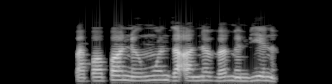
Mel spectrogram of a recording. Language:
Bamenyam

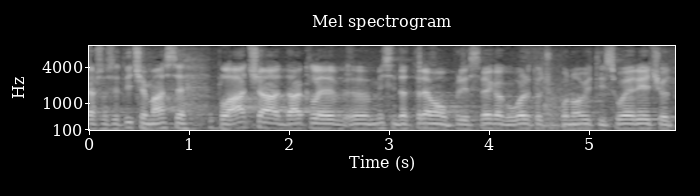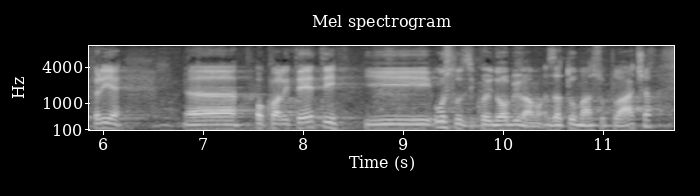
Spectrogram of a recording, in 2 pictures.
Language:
Croatian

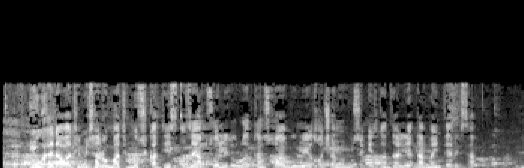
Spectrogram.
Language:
Georgian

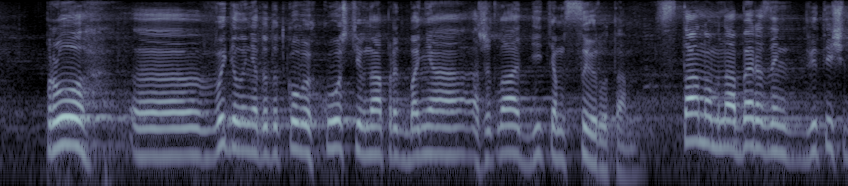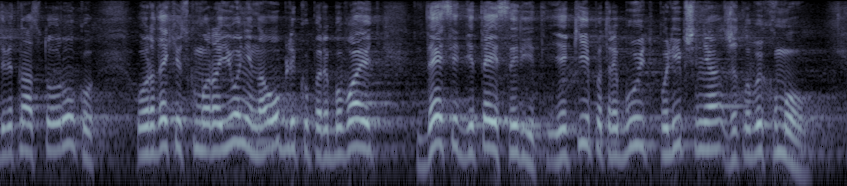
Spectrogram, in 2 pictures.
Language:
Ukrainian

